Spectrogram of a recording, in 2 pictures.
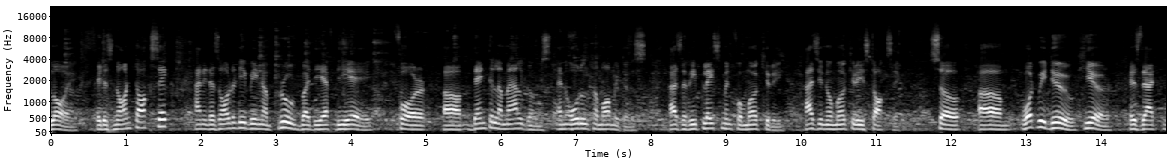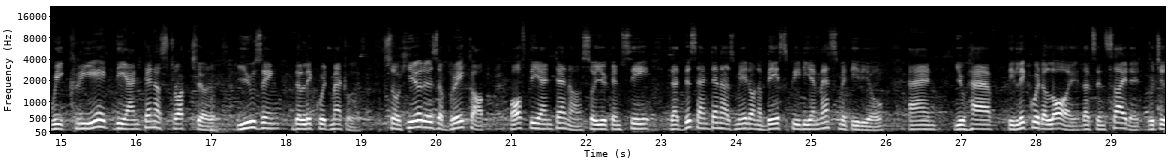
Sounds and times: Speech: 0.0 - 29.7.

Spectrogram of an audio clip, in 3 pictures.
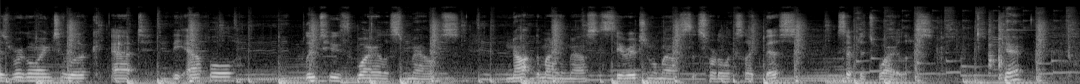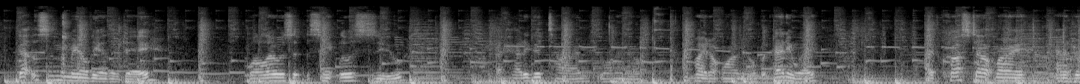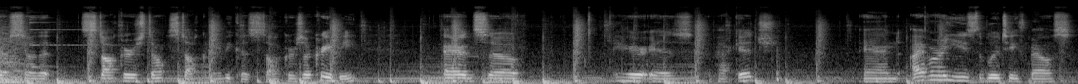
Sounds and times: Speech: 0.0 - 2.4, 3.0 - 9.4, 10.0 - 10.3, 11.0 - 12.4, 13.3 - 14.9, 15.8 - 19.0, 20.1 - 25.2, 26.0 - 26.9, 27.7 - 29.4, 30.2 - 32.3
Music: 0.0 - 32.3.

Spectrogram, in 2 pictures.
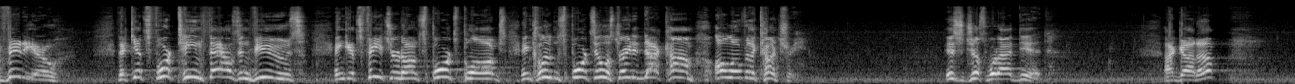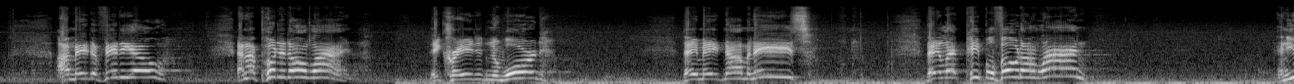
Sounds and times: Male speech, man speaking: 0.0 - 8.1, 9.4 - 10.6, 11.6 - 12.3, 13.5 - 18.6, 19.7 - 21.2, 22.2 - 24.0, 25.7 - 25.8
Narration, monologue: 0.0 - 25.8.

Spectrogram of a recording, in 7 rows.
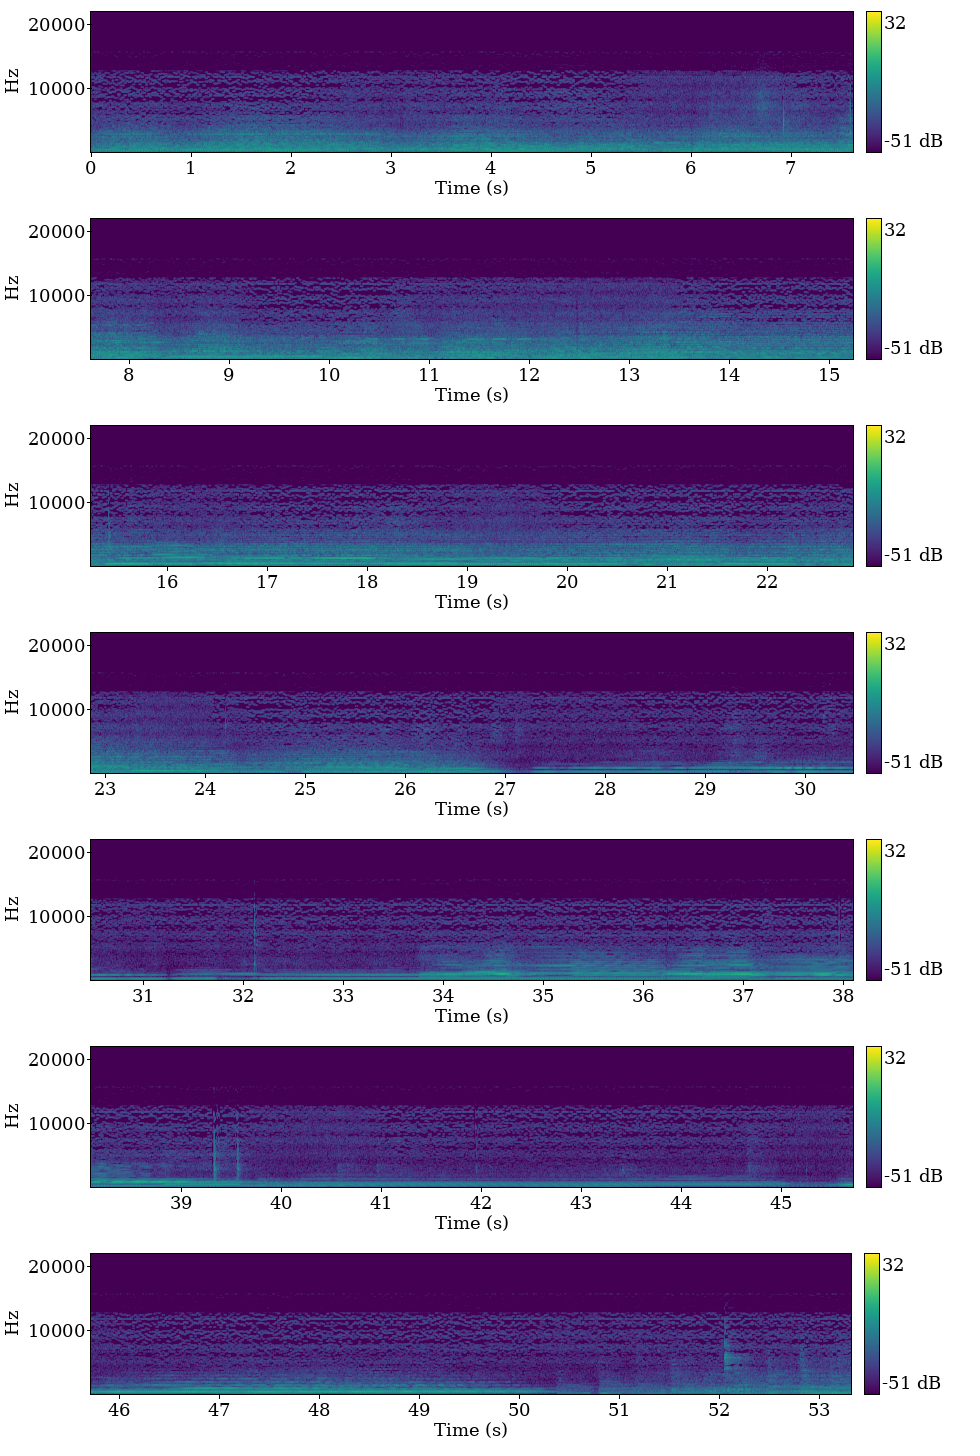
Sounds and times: Orchestra: 0.0 - 53.3.

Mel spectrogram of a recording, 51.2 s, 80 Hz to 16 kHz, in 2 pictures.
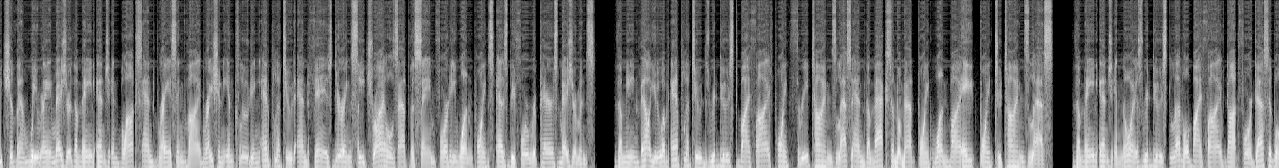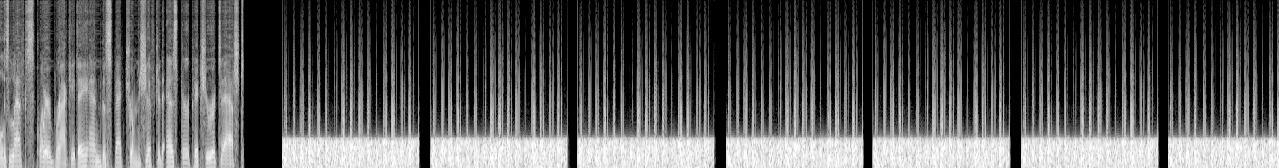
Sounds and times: Speech: 0.0 - 30.5.

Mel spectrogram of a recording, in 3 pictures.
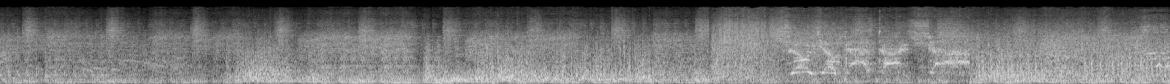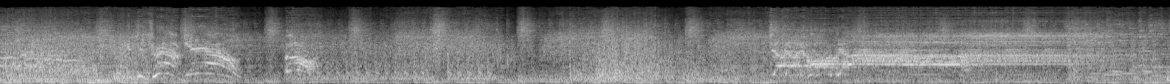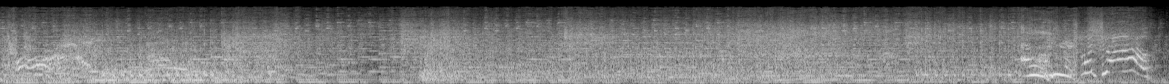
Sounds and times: Speech: 7.8 - 9.8, 33.6 - 35.0.

